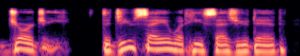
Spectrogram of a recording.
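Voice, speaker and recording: A man voicing a gentle, indulgent mother. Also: on the low side, measured pace, dry recording. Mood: gently reproving. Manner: gentle, mildly reproving.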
